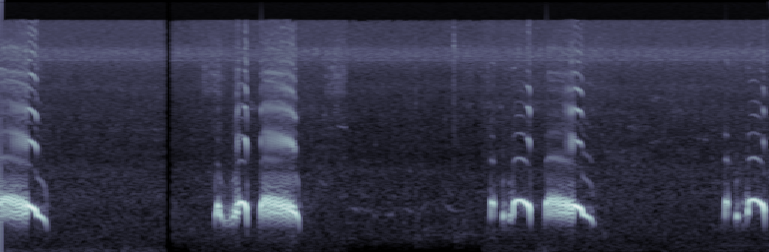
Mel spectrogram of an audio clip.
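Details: Spotted dove cooing, played to stimulate decoy doves to coo; phrases of short clipped notes followed by a long, mellow coo that falls at the end, repeated about every two and a half seconds in a quiet setting.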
